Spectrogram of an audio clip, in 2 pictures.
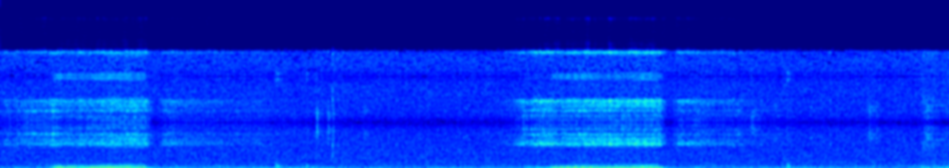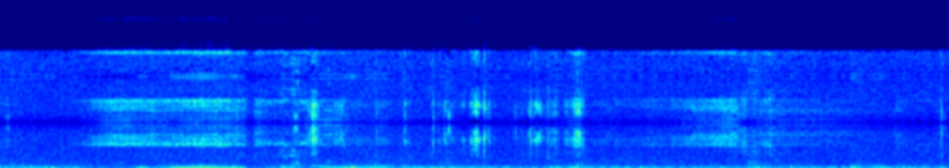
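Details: American Bulldog asleep on a lazy Saturday, snoring in deep, rumbling bursts of about a second, roughly every five seconds, with quieter breathing between.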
